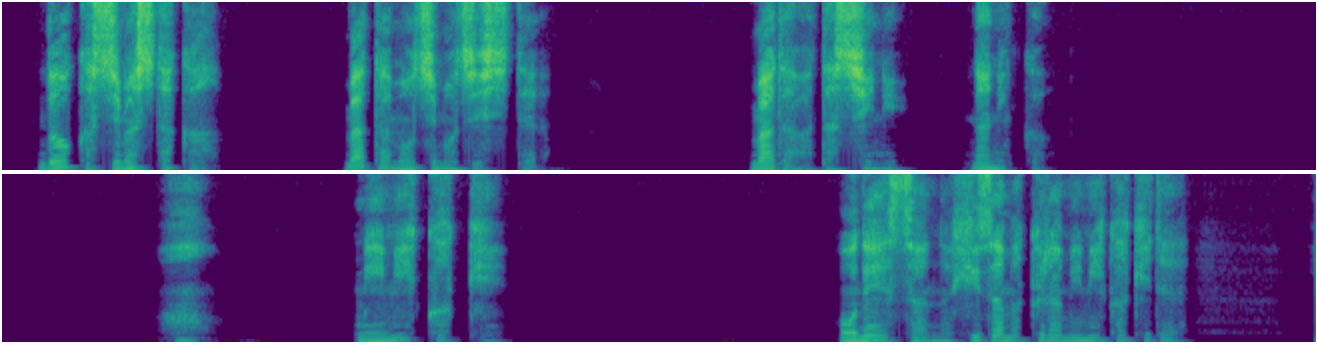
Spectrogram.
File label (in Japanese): 慰め耳かきASMR, 低音でダウナーでふわとろクールな”抱き枕お姉さん”; 癒しの生オホ抱き枕交尾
